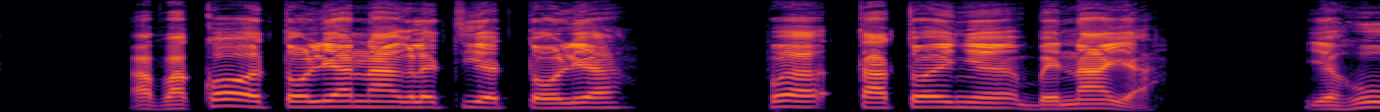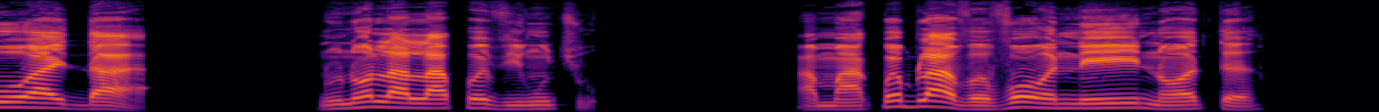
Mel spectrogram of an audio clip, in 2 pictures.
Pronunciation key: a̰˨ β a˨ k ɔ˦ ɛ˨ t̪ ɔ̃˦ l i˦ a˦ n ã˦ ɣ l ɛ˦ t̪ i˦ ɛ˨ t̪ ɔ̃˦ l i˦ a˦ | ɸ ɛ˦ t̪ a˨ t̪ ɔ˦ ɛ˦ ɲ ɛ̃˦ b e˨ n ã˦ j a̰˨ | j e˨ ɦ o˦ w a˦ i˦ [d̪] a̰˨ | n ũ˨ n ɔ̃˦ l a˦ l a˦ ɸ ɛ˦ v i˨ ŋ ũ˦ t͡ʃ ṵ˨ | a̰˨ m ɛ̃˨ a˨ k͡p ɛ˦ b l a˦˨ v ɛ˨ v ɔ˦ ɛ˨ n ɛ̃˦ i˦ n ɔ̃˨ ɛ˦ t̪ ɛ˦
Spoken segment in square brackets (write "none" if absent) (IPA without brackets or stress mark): d̪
